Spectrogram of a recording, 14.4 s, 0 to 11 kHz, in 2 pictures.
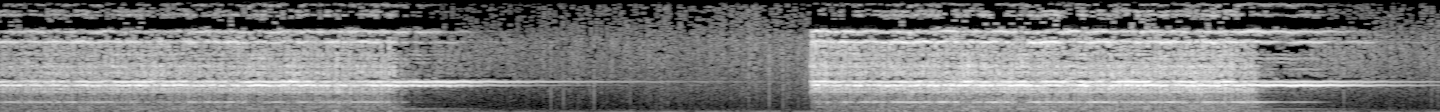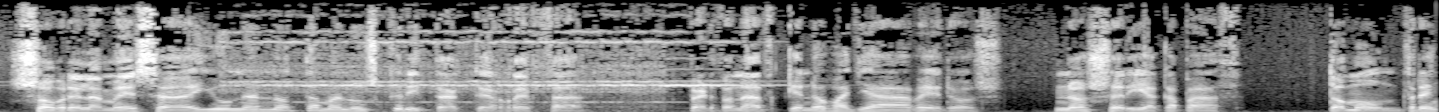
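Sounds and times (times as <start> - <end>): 
telephone ringing in a half-dark room of a house: 0.0 - 11.6
speech: 7.4 - 14.3.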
